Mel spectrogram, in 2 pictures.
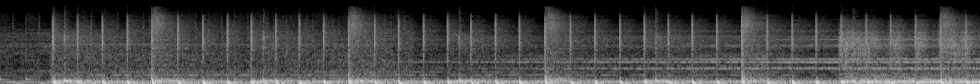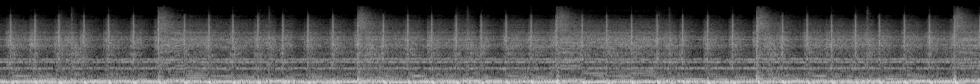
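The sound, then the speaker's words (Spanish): A loud American thrash metal band track plays with no vocals, driven by pounding, steady drum hits and distorted guitars, swelling into a denser, fuller wall of sound partway through; it is the first song and title track of the band's fifth studio album, released in 1993. “Así que antes de comenzar a disfrutar de esto, vamos a escuchar el primer tema que suena así.”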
